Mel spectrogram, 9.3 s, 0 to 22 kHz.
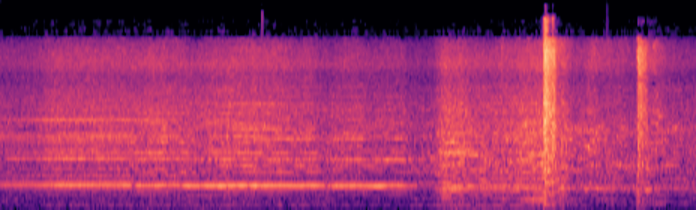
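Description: NASCAR race cars at the 2007 Aaron's 499, including Montoya's number 42 and Ryan Newman's number 12, a steady loud engine roar from an on-board camera, with a few sharp bumps and scrapes toward the end.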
